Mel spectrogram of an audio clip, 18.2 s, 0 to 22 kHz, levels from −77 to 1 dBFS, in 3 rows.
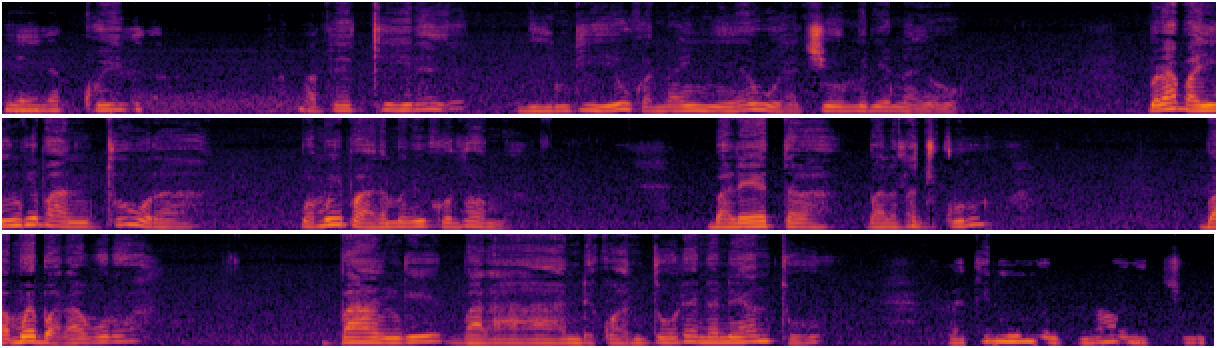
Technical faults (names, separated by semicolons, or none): speech suppressed in double talk; other side's voice leaking through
